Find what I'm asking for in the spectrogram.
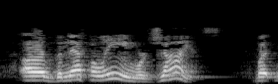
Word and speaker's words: Nephilim: Notice that what the King James does is whenever the Hebrew word Nephilim, that if you take the Hebrew and just pronounce it, it's Nephilim.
